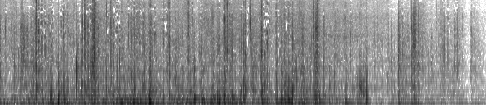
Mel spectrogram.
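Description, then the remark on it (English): Papers rustle and crinkle steadily for a few seconds, a dense, crackly stream of dry scraping bursts that fades slightly toward the end, with no voices over it. “Well, we've done Daredevil and paper, and now I believe it's time to rustle some papers.”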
